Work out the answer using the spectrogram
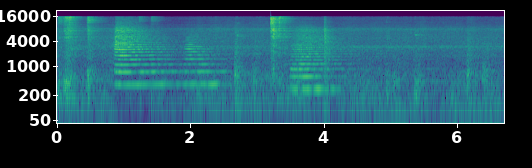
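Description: Passenger coaches rolling slowly past with sharp wheel clacks over the rail joints. Two train horn blasts sound over it: a longer, higher blast about a second in, then a shorter, lower one near the middle.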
